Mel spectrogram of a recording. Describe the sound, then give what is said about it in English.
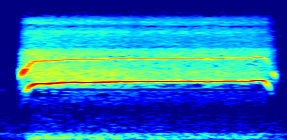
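A single shrill whistle blast from a hand whistle marked Department of Homeland Security, held steady for about two seconds, loud, with a sharp piercing tone over a breathy hiss, starting and stopping abruptly. “I was a little worried that if I blew this whistle, it would be so piercing it would hurt your ears”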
